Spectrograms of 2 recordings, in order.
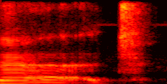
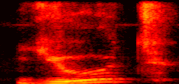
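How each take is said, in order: First: The word begins with a vowel sound. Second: The word begins with a 'y' sound. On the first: The speaker calls it right. "if you pronounce it correctly" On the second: The speaker calls it wrong. "they pronounce it you"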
